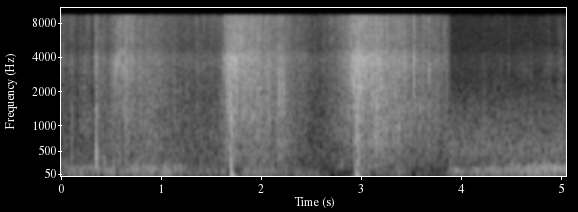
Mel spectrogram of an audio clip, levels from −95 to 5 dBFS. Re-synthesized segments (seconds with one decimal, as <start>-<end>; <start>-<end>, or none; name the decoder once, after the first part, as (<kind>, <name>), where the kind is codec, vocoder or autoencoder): none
